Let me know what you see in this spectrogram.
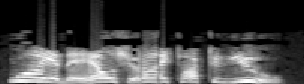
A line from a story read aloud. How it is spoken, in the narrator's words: He planted his feet belligerently in front of the old man and roared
